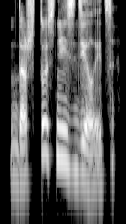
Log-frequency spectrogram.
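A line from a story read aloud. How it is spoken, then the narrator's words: Snorted. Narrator (Russian): фыркнул Морис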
